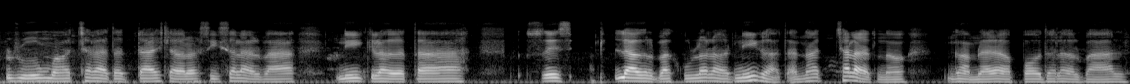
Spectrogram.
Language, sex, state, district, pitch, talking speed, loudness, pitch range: Hindi, male, Uttar Pradesh, Deoria, 130 Hz, 155 wpm, -20 LUFS, 120-145 Hz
